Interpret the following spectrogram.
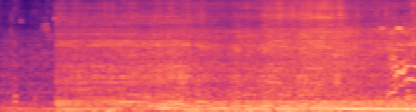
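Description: Small motorcycle engine running from about half a second in, its pitch rising and falling slightly with the throttle.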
